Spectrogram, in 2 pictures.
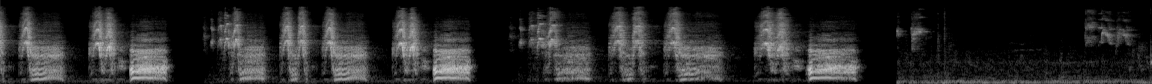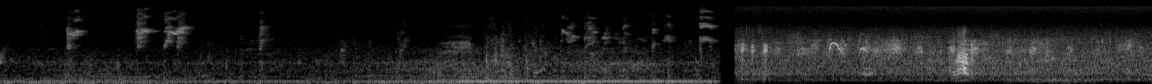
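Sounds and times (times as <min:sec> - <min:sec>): faint low hum: 0:09.0 - 0:18.6
high bird chirps: 0:10.8 - 0:11.5
harsh bird calls: 0:10.8 - 0:23.0.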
